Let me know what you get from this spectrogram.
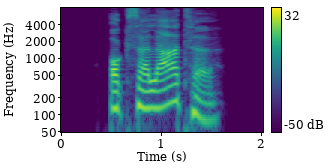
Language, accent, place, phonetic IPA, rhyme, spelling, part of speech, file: German, Germany, Berlin, [ɔksaˈlaːtə], -aːtə, Oxalate, noun, De-Oxalate.ogg
- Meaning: nominative/accusative/genitive plural of Oxalat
